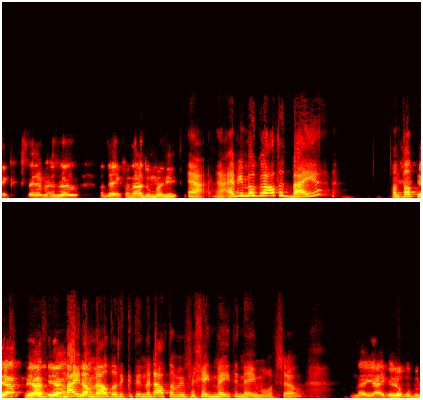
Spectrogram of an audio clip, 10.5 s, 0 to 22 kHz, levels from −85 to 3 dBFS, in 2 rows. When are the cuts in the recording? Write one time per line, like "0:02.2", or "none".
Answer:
0:02.2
